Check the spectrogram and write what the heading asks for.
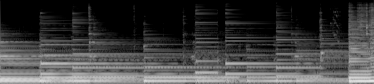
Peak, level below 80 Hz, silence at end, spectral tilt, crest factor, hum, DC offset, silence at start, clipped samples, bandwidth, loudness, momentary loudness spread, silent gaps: -2 dBFS; -40 dBFS; 0 s; -7.5 dB/octave; 12 dB; none; under 0.1%; 0 s; under 0.1%; 14.5 kHz; -16 LUFS; 7 LU; none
